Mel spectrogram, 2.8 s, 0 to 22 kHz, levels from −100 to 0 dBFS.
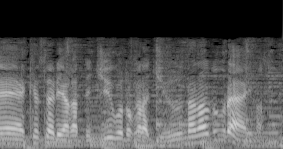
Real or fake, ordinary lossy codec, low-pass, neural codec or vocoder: real; none; none; none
